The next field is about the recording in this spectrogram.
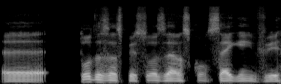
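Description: Recorded very cleanly against a silent background, a man with a very deep, low pitch speaks at a fairly slow pace in a dry, close sound with no echo. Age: 50s. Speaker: podcast host, biomedical imaging professional. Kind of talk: panel discussion.

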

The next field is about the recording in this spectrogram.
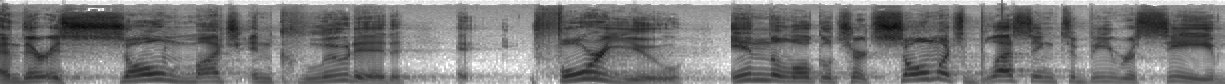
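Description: A man speaks at a fairly slow pace. His high pitch moves in very wide swings. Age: 30s. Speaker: pastor. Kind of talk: sermon.

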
